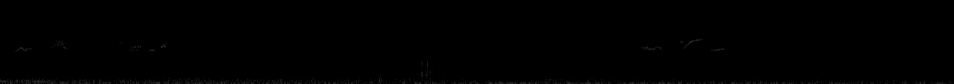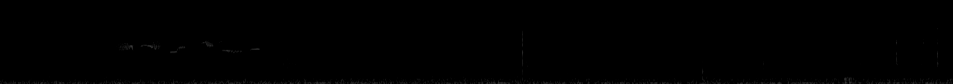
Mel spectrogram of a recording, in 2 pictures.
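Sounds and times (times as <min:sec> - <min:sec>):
faint bird twittering: 0:00.0 - 0:02.3, 0:06.4 - 0:07.6, 0:10.6 - 0:12.6
faint ticks: 0:18.3 - 0:19.0.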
